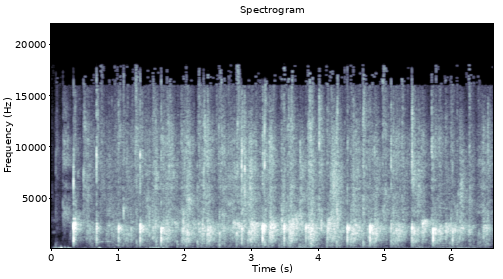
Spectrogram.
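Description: An audience at a storytelling show applauds a storyteller and themselves, steadily, a dense wash of many hands clapping at a fairly even loudness for several seconds, with a few sharper individual claps standing out from the crowd.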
